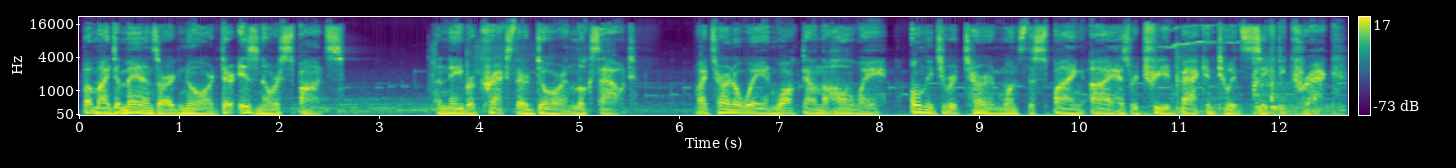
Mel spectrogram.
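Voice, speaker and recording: An actor playing a tormented male protagonist, narrating a sci-fi mystery drama in a grave, deliberate, poetic way. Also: deep voice. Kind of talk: first-person scripted audio drama narration. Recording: music behind the voice.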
